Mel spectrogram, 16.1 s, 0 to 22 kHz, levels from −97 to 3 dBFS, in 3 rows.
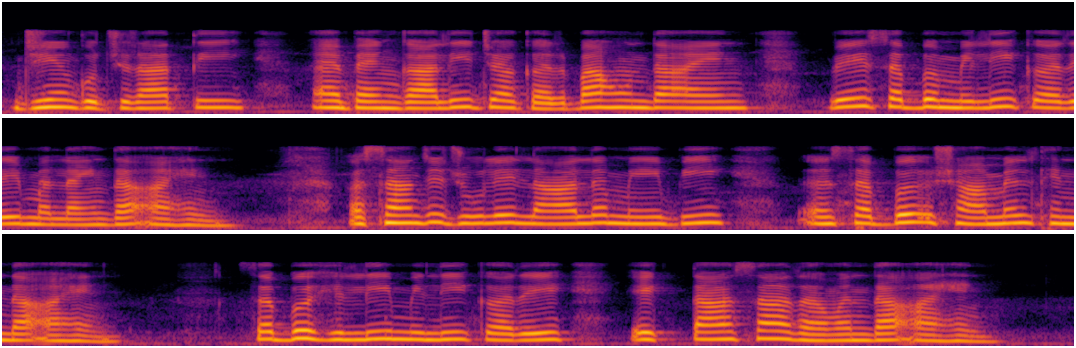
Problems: none marked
